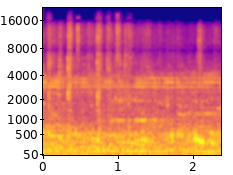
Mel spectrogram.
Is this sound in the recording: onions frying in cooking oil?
no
